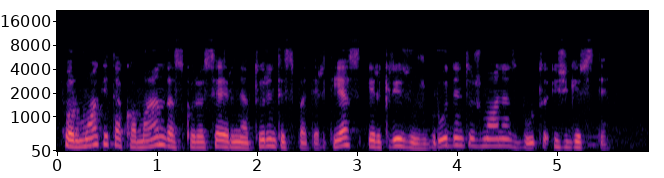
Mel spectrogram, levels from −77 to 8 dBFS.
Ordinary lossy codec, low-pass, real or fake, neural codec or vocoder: Opus, 24 kbps; 7.2 kHz; real; none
